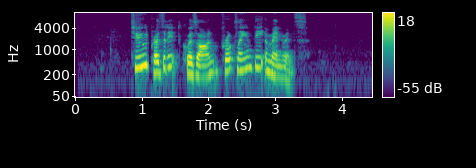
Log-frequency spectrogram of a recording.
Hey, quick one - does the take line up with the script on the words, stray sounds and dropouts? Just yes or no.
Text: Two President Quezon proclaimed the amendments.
yes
